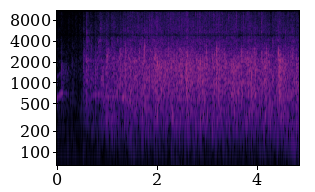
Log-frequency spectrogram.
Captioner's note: audience applauding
